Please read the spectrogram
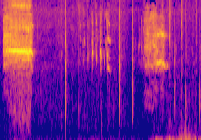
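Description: A large owl, held in the hand, gives a loud harsh hiss about half a second long, then a few faint sharp clicks and a second, softer raspy hiss about three seconds in. Near the end there is a low rustle of its wings being spread and flapped.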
